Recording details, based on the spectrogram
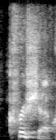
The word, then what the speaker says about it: Khrushchev: He had the respect of Premier Nikita Khrushchev. – Khrushchev. – I knew I was going to get that right. – Yeah, you were saying it right.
